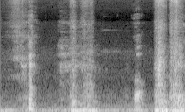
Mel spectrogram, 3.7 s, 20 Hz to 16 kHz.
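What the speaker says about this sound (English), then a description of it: "So I'm gonna try this saw." A hand saw cuts into a wooden knife handle for an Opinel No. 9 blade puukko, giving three or four rasping bursts of strokes separated by short pauses, close and fairly loud, with brief speech between them.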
